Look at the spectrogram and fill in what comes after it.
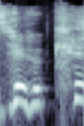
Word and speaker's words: Sook: Sook. It's okay. It's a hard one. Sook. Like, people always mess it up.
